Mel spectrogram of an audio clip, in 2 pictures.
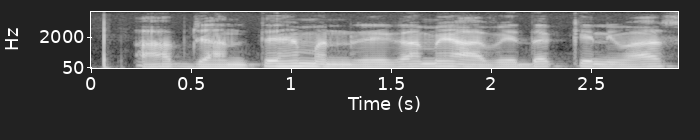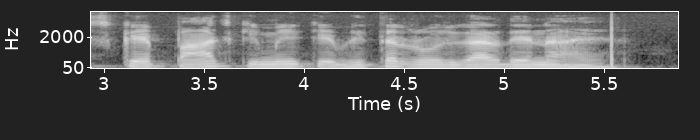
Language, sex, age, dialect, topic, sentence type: Hindi, male, 18-24, Awadhi Bundeli, banking, statement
